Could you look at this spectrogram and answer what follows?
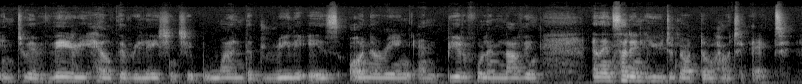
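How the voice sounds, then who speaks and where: There is a non-native accent in this woman's speech. Her pitch is fairly low. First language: not English. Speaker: spoken word poet and retreat host. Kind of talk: reflective monologue. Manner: hesitant, many fillers.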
